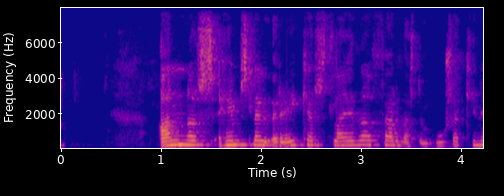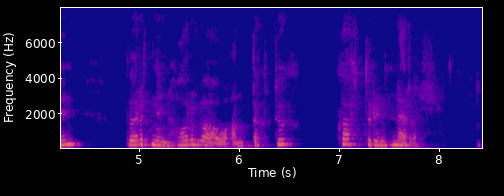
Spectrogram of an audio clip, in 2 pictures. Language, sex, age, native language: Icelandic, female, 40-49, Icelandic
